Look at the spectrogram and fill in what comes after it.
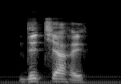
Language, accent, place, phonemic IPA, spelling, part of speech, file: French, France, Lyon, /de.tja.ʁe/, détiarer, verb, LL-Q150 (fra)-détiarer.wav
- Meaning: to deprive of one's tiara; to discrown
